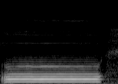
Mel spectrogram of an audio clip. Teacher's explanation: if you say ooh you make a round circle with your lips and the back of your tongue will raise and again the air is Flowing nicely through through the oral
